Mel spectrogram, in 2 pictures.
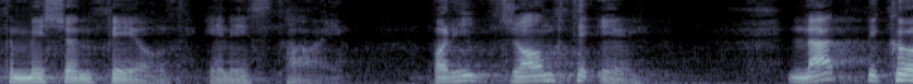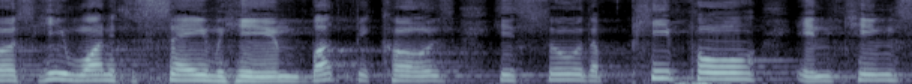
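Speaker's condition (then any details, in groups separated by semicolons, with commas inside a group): Cleft lip and palate; congenital, severe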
